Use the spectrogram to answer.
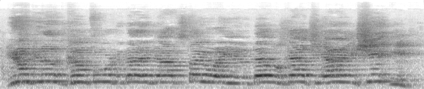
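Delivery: loud, high hellfire preacher; preacher hollering at the congregation. Retold or imitated. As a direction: shout it like a fired-up country preacher. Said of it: "He said".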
